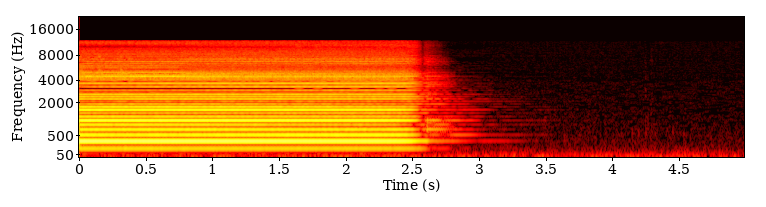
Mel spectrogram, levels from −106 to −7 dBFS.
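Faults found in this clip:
Treble across the whole music clip gritty and metallic, harmonics misaligned above a crossover, nothing above 11.8 kHz. Likely HE-AAC compression, heavy damage fitting roughly 16 kbps. Replicated bands, not dull low-pass treble, separate it from ordinary band-limiting.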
